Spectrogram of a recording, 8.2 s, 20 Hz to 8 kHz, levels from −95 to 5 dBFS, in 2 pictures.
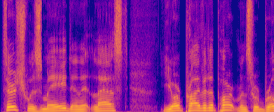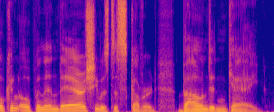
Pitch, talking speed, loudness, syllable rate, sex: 130 Hz, 145 wpm, -19 LUFS, 4.5 syllables/s, male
